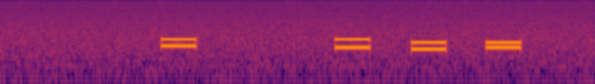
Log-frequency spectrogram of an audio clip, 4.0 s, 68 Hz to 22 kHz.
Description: DTMF, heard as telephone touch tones, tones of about 240 ms. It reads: # 947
